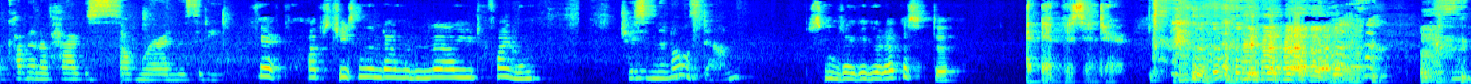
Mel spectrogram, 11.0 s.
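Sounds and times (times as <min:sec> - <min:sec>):
speech: 0:00.1 - 0:11.0
laughter: 0:08.6 - 0:11.0
person coughing from a tickle in the throat: 0:10.2 - 0:11.0.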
